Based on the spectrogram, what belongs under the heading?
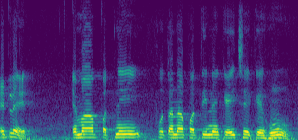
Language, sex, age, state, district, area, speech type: Gujarati, male, 45-60, Gujarat, Surat, urban, spontaneous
